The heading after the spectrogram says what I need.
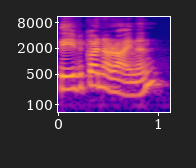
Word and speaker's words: Devika Narain: And then Devika Narain, am I pronouncing it correct?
